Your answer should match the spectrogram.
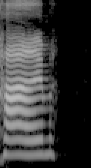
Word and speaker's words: Haim: With Haim, it rhymes.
